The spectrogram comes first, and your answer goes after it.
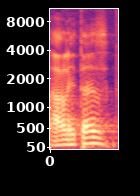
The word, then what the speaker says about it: Harletaz: Harletaz, pardon, c'est mon côté haut de savoir, on prononce pas les Z.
